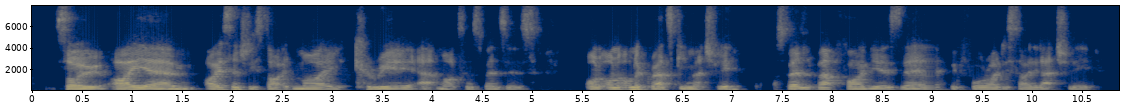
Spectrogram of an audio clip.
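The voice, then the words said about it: English accent. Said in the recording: “You're obviously English, you've got an accent”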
